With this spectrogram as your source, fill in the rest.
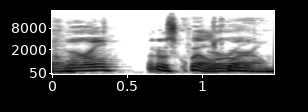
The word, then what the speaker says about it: Quirrell: Quirrell. Quirrell. But it was Quill. Squirrel, yeah. Quirrell. Quirrell. Oh, like a squirrel.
